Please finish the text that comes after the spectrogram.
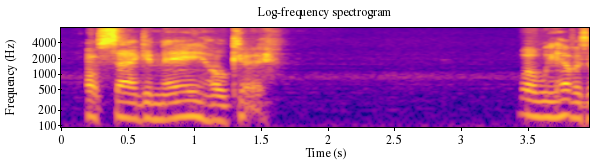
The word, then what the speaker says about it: Saguenay: I don't know how to pronounce that. Looks like Saginaw, but I may not be. All right. Oh, Saguenay.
